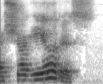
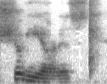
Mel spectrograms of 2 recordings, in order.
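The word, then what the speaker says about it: Shuggie Otis: out uh by this this Blues Phenom uh shaggiotis actually it's pronounced sugiotis I I finally found out that Sugi is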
